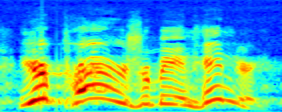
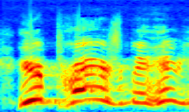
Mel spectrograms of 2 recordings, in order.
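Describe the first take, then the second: First: Loud, firm sermon line; emphatic preaching. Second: Higher and much louder repeat; preaching cry. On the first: Preacher warning couples about prayer, firmly. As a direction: state it with weight. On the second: Preacher repeating the warning to the church, crying out. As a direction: hammer it home harder. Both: Acted.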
